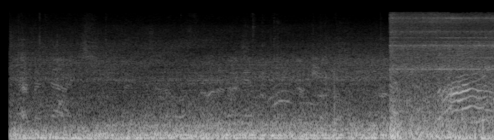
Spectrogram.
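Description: An airplane engine roars steadily.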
